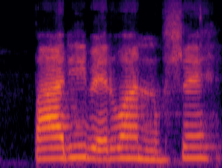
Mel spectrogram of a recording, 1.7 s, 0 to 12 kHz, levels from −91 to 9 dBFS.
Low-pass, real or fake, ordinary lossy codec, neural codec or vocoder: 10.8 kHz; real; Opus, 16 kbps; none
